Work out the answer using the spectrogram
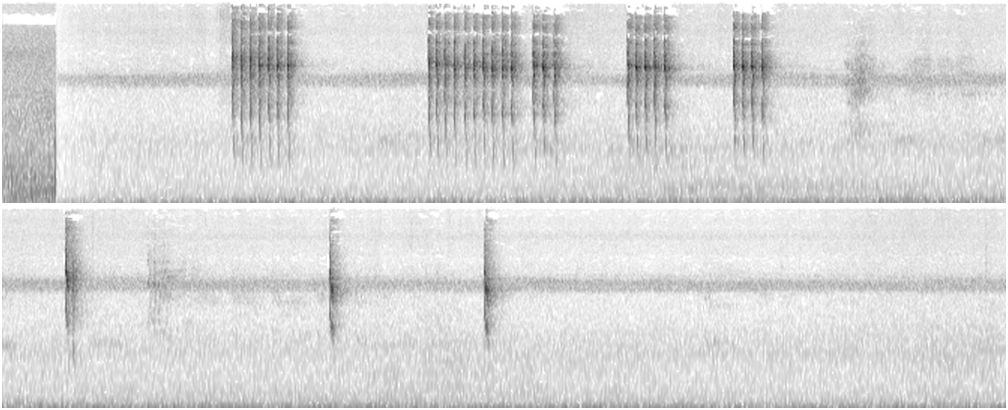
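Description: Birds calling. A run of five loud, harsh, buzzy calls in the first eight seconds is followed by three short, sharp calls, all over a steady high-pitched whine.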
